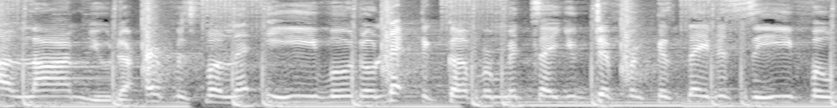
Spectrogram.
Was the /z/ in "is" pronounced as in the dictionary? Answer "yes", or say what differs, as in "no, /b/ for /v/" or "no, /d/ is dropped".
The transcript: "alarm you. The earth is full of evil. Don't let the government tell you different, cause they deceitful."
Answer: no, /s/ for /z/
